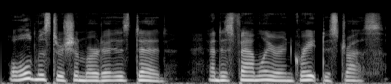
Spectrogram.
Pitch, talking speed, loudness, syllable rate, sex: 190 Hz, 185 wpm, -15 LUFS, 5.3 syllables/s, female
